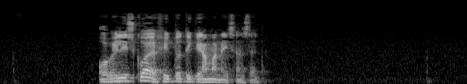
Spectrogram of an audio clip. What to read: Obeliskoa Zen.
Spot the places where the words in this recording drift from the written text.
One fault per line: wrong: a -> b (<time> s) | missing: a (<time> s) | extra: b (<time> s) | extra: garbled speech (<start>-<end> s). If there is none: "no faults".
extra: Egiptotik eramana izan (1.6 s)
